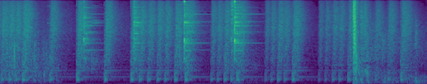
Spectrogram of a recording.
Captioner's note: colonial music; metal being hammered; cannon fired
